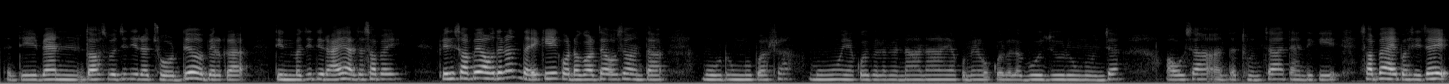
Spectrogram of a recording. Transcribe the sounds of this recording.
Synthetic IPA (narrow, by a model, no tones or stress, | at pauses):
t̪jãt̪iband̪ʌsbʌd͡zit̪iɾʌt͡sʰoɽd̪jobelka | t̪inbʌd͡zit̪iɾaajʌlt͡sʰʌsʌbʌj | pʰeɾisʌbʌjʌw̃d̪ʌnʌnt̪ʌekekoʈʌɡʌrd̪ʌʌwt͡sʰʌːnit̪ʌ | moɖuŋnupʌrt͡sʰʌ | mojãkoibelameɾonanajãkomeɾokojbelabod͡zuɾuŋnuɦunt͡sʰʌː | wt͡sʰʌʌ̰nit̪ʌt̪ʰunt͡sʰʌt̪jãd̪ekʰi | sʌbʌjaepʌt͡sʰit͡sãj̃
